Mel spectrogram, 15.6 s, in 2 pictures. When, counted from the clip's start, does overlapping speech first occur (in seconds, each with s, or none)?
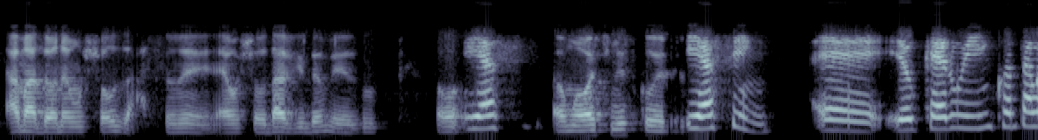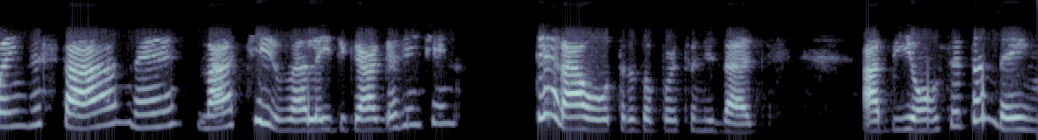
none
